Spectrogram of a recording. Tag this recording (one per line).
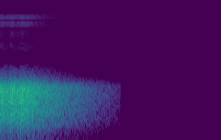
shot
shoot
gun
shooting
sfx
rifle
distant
weapon
gunshot
pistol
firing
